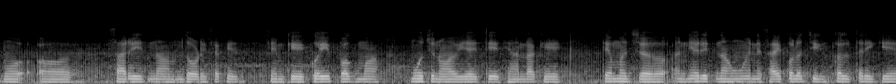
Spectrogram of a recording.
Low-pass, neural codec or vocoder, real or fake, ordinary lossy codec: 5.4 kHz; vocoder, 22.05 kHz, 80 mel bands, WaveNeXt; fake; none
